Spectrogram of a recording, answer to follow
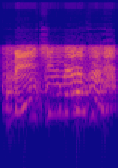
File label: bomb failure mood high, speech jp; War Thunder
